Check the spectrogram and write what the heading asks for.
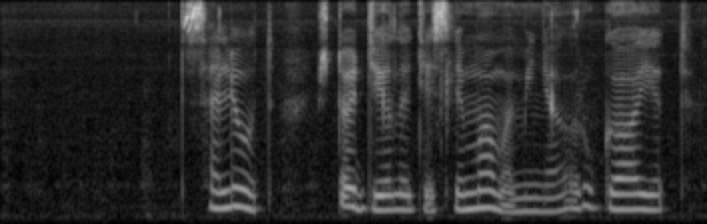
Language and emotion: Russian, sad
